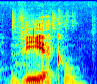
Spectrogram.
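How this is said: The first vowel is a long E. "American English"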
